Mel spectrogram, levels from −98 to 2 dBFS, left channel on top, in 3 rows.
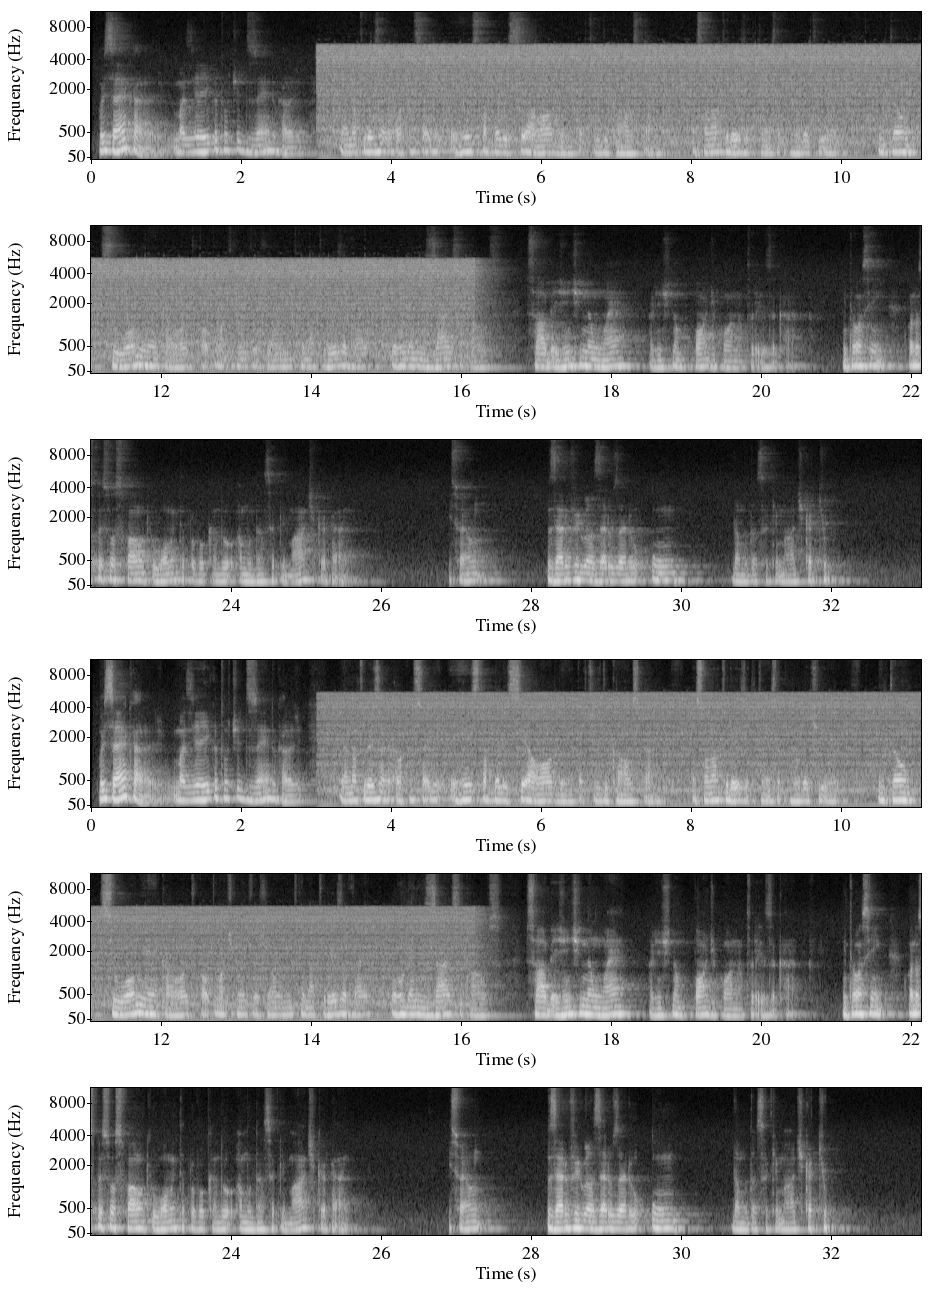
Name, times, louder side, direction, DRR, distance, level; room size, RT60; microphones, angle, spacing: voice 1, 0.1-2.8 3.3-7.6 8.0-10.2 10.5-16.5 16.9-18.2 18.5-20.5 21.1-25.6 26.9-27.4 28.2-30.0 30.7-32.0, right 3 dB, 65° right, 12 dB, 0.6 m, -22 dB
sound 1, 3.0-16.2, left 2 dB, 85° left, 1.9 m, -27 dB
13.0 x 8.9 x 8.2 m, 1.3 s
head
